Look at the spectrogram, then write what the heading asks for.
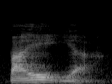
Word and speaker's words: paella: The correct pronunciation is in 3 syllables. Pa, e, ya. The stress is on the E sound. So I'm going to say it 3 times. Paella, paella, paella.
